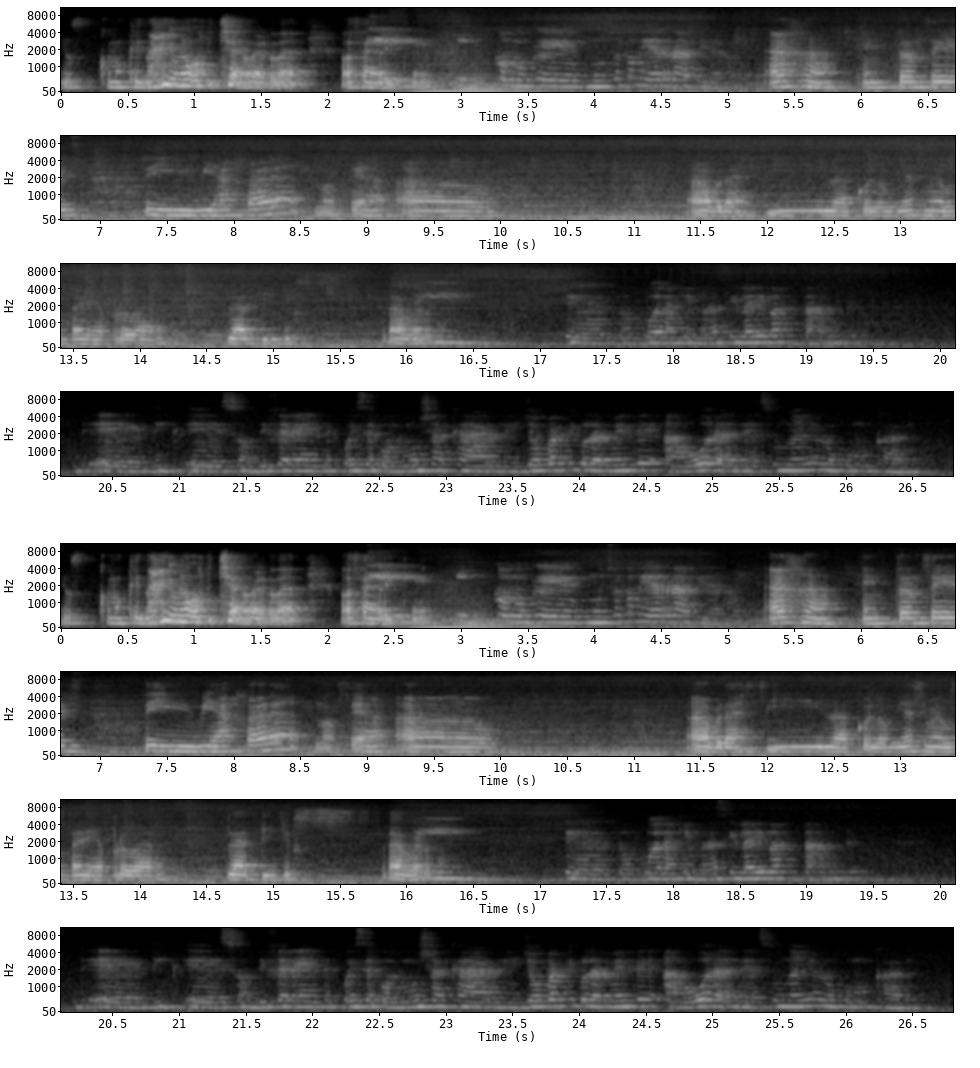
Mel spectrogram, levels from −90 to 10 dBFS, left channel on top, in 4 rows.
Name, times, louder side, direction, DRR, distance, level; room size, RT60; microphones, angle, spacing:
voice 1, 0.0-1.8 2.1-2.8 5.3-6.8 7.3-10.0 11.4-14.2 14.6-15.2 15.8-16.2, right 1 dB, 80° right, 6 dB, 1.5 m, -24 dB
voice 2, 2.3-5.1 16.0-16.7 17.2-19.4 20.2-26.5, right 1 dB, 55° right, -1 dB, 6.2 m, -37 dB
sound 1, 2.4-19.8, left 1 dB, 60° left, 1.2 m, -40 dB
8.4 x 7.8 x 4.8 m, 0.40 s
head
